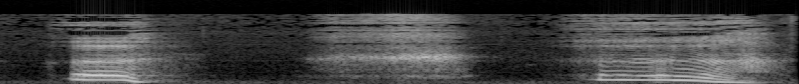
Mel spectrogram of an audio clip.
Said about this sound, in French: Répondit M. Wesley en bâillant.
